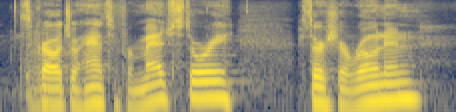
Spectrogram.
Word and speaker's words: Saoirse: Johansson for Maj story Saoirse Ronan we're gonna say her name Saoirse it's not spelled like that at all so sure Ronan for a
